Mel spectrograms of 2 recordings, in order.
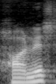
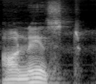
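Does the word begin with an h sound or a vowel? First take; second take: h sound; vowel. First: The word begins with an h sound. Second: The word begins with a vowel, no h. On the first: The speaker calls it wrong. "हम हॉनेस्ट नहीं पढ़ते" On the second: The speaker calls it right. "इसको हम पढ़ते हैं ऑनेस्ट"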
